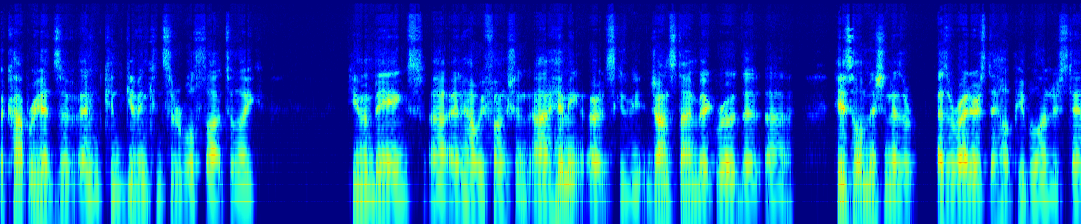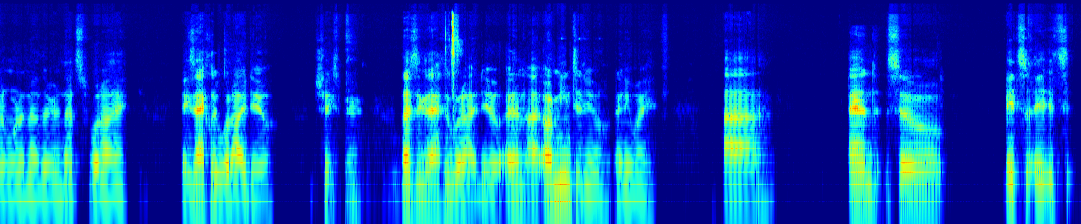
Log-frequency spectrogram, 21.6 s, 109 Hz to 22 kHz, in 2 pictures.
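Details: 34-year-old man with Tourette's disorder whose involuntary recurring vocal tic is the word "Shakespeare"; vocal tic.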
